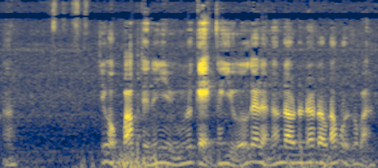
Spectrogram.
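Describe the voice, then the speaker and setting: A man's voice: medium pitch, racing, heavy background noise. A man selling salvaged electronic parts online, chatting casually while demonstrating them, rambling with frequent fillers and repeated words. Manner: rambling, stammering, lots of fillers.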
